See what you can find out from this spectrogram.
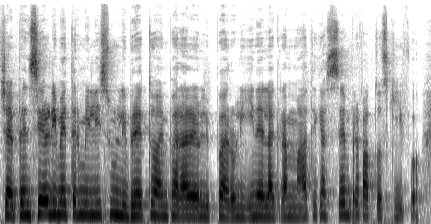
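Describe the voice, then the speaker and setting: Her pitch stays at a medium level. This woman speaks at a very fast pace. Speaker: language-learning YouTuber. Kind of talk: casual vlog explainer. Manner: animated.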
